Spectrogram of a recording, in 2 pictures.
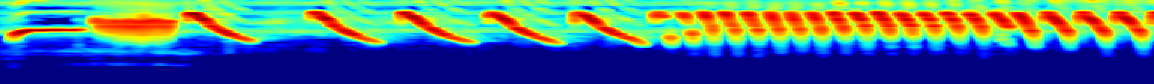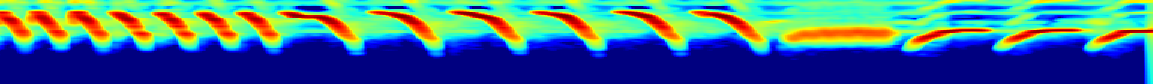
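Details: Canary master song for young canaries: a short burst, spaced downslurred whistles, then an accelerating fast trill that slows back into falling notes and ends with rising whistles.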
